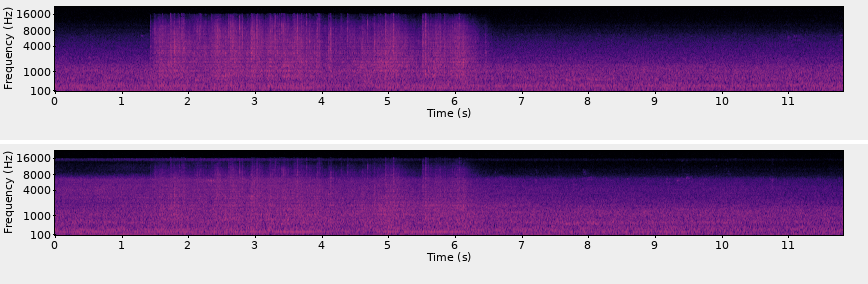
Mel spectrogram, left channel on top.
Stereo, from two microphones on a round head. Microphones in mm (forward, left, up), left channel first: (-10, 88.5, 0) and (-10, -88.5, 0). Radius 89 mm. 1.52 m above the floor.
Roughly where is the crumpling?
Left.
